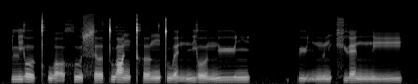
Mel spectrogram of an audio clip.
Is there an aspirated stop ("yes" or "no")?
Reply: yes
